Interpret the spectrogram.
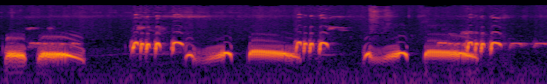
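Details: Zebra dove in lively, crystal-toned song, used as a lure to prompt other doves to sing: low drawn-out coos alternating with quick stuttered bursts of higher clipped notes, repeated in four phrases over several seconds.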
